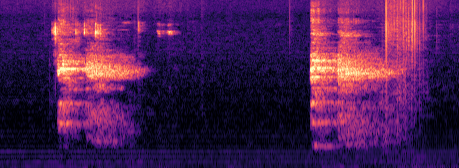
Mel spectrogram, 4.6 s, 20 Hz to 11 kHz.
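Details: A large (about 30 cm) male Tokay gecko in Thailand gives his loud mating call: a series of about seven harsh, two-part croaking notes, a common number that ranges from 4 to 9.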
